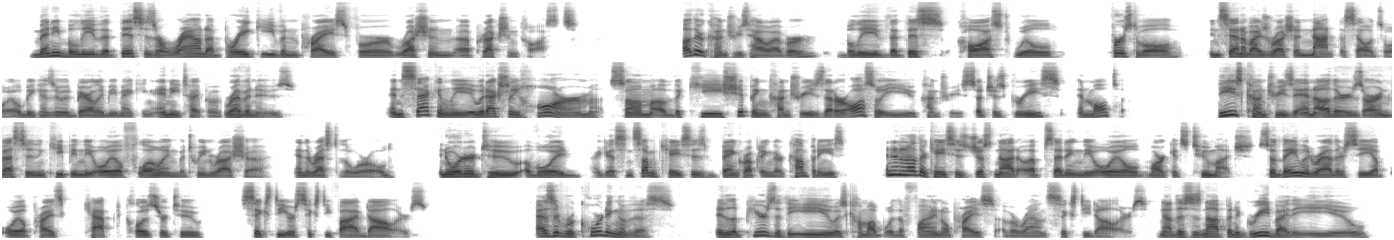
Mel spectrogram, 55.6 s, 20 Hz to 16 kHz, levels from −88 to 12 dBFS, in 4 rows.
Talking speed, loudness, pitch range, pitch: 165 wpm, -19 LUFS, 110-145 Hz, 125 Hz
